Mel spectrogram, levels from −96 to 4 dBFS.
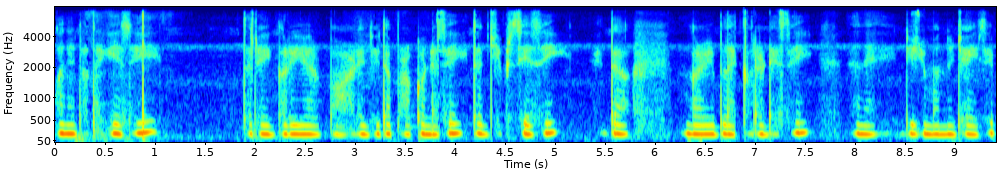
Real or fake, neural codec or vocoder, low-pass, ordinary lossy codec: real; none; 7.2 kHz; AAC, 48 kbps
